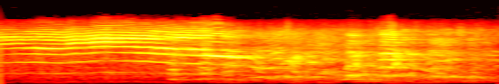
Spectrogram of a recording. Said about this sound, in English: You go around the other side and I'll shoo him from here. Go on, cat. Scat!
